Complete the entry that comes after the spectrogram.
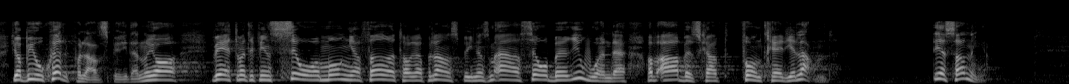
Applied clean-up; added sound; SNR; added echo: none; none; none; none.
